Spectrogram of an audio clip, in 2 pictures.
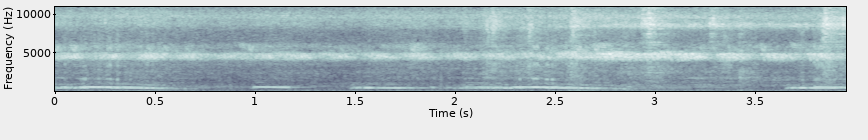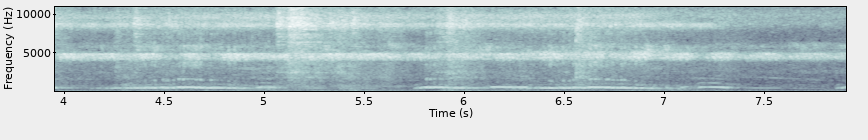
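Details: Early-morning cooing from an active white Barbary dove with red eyes; mellow, low coos delivered in a rolling series of phrases, about every one to two seconds, over a constant high-pitched buzzing hum.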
